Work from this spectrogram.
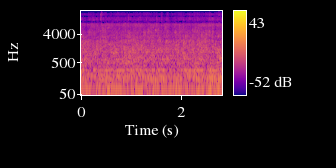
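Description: Water gushes steadily into a bathtub while Bath and Body Works aromatherapy is poured in, a close, continuous rushing pour with no talking.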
